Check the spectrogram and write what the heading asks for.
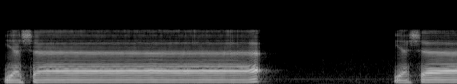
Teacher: من أراد أن يقف هنا فإن عليه التنبه إلى هذه الهمزة وأن يعطي هذه الهمزة حقها، فيقول يشاء يشاء، يضغط بصوته هكذا ويغلق حنجرته جيدا لتكون الهمزة واضحة منقطعة الصوت تماما، ويظهر فيه يظهر فيها هذا القطع.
